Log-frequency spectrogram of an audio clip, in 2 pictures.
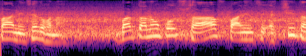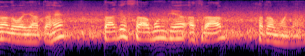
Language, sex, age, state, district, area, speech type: Urdu, male, 45-60, Delhi, East Delhi, urban, spontaneous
